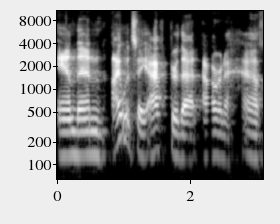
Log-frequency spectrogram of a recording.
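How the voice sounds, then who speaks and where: Noticeable background noise sits behind a man speaking fairly slowly in a bright, sharp tone. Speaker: guest. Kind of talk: interview answer. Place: home room. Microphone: video call.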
